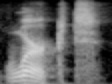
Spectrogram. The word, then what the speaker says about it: worked: ending here okay so instead of saying working the word is work with the T sound at the end okay so let's try that worked work it okay Boy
